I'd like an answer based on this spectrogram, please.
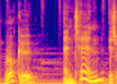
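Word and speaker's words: ろく: is pronounced roku, and 10 is pronounced ju.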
